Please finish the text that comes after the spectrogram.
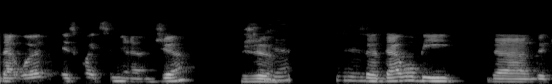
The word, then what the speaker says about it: je: And so I in French is pronounced je.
